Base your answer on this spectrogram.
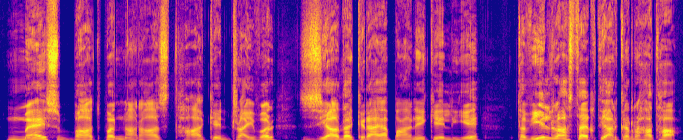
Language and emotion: Urdu, angry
